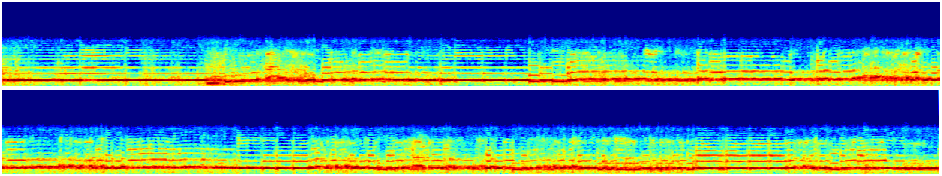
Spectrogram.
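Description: Red semi-hollow electric guitar played melodically, with shifting picked phrases over a steady sustained low drone.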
